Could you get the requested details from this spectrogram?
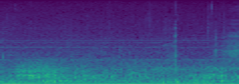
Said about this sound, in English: Outside, the wind began to blow and the rain began to fall. A storm was coming.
